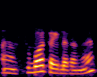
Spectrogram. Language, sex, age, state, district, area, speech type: Tamil, female, 30-45, Tamil Nadu, Mayiladuthurai, urban, conversation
